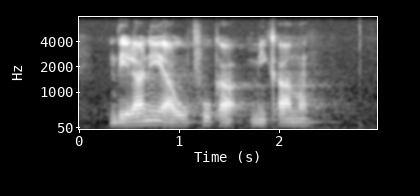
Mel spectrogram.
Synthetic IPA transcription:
nd̪iɺaniɦaup̪fʰukʼamikʼaːnɔ

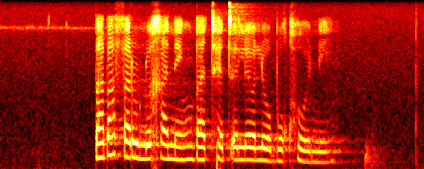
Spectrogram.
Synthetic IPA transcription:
b̥abafaɾʊluχaneŋ̩batʰɛtʼɛlɛɔlɪbʊq͡χʰoːni

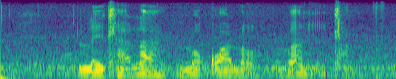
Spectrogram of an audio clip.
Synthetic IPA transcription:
lɪt͡ɬʰalalʊkwalɔ | lwan̩ːt͡ɬʰa

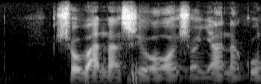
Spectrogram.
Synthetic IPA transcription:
ʃɔβanaʂiɦɔʃɔɲanaku

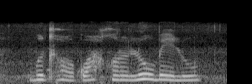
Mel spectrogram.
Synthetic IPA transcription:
bʊt͡ɬʰɔkʼwaχʊɾɪlʊʊbeːlʊ

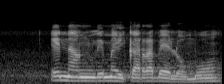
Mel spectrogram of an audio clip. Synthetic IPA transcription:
ɪnaŋ̩lɪmaikʼarabɛlɔmo

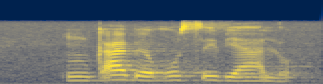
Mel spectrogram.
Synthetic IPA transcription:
ŋ̩kʼabɛɣʊsɪbjaːlɔ

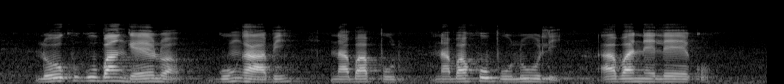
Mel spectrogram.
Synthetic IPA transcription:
lokʰuk̬uɓaŋʱɛlwa | k̬uŋʱaɓi | naɓahub̥ʱululia̰ɓanɛlɛːk̬ʼɔ

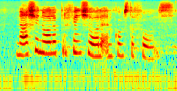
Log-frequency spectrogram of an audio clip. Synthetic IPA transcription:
nɐʃionɑːləprufɛnʃiɑːləʔə̰nkɔmstəfɔns

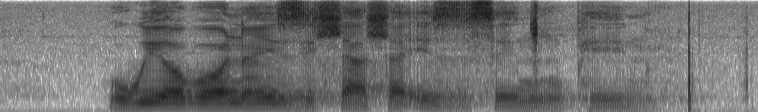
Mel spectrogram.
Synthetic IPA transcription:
uk̬ujɔɓɔnaiziɬaɬaʔeziseŋ͡ǀʱupʰeːni

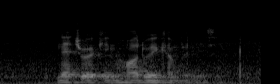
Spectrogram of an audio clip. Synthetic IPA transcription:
nɛtʰwɜːkʰɪ̃ŋɦaːdwɛːkʰãmpʰənḭz̥

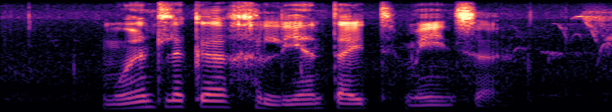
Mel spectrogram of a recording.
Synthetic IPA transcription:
muəntləkəχəliəntɦəjtmɛnsə̰

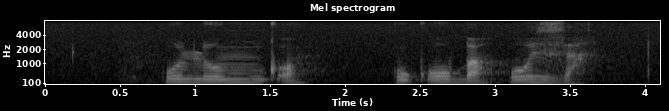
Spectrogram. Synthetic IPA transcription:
ulum̩kʼɔ | ukʼuɓauːza

